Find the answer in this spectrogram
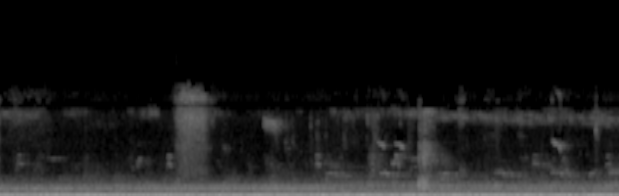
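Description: Small birds chirping faintly in short calls over a steady low outdoor rumble.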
